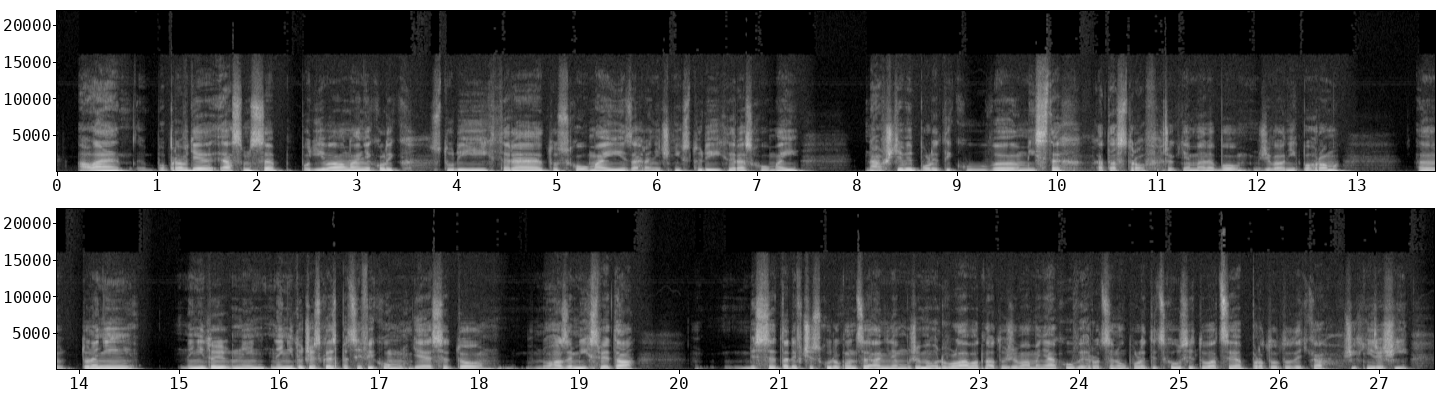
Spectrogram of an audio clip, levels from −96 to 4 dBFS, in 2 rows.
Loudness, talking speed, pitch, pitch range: -23 LUFS, 135 wpm, 115 Hz, 110-125 Hz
